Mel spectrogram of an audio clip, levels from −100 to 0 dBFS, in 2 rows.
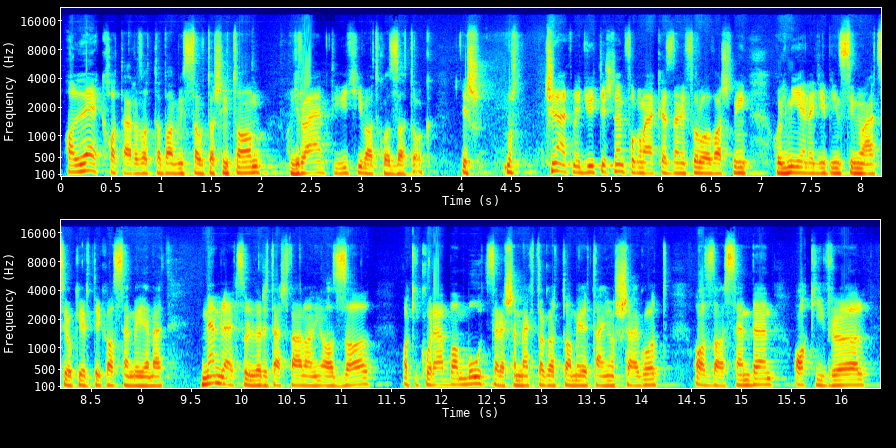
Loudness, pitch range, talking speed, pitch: -20 LUFS, 115-140 Hz, 140 wpm, 125 Hz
